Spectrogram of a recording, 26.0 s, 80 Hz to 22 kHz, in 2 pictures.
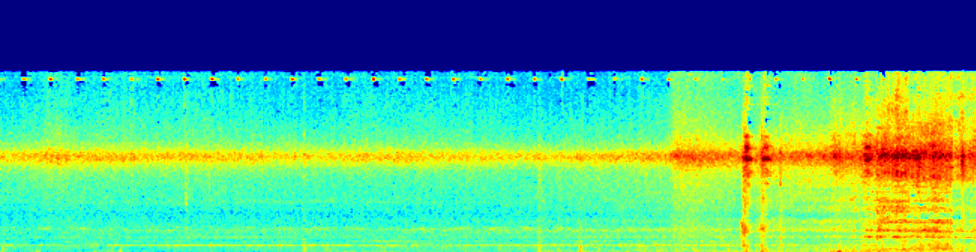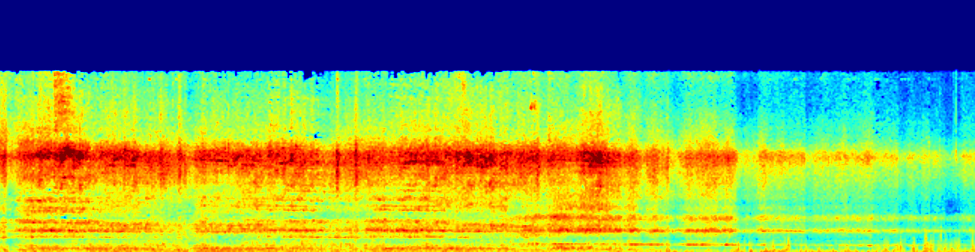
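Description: JR East 701 series four-car electric train approaching and passing over a level crossing, its wheels clattering on the rails, much louder from about halfway through as the cars go by. The level crossing's warning alarm rings steadily underneath.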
